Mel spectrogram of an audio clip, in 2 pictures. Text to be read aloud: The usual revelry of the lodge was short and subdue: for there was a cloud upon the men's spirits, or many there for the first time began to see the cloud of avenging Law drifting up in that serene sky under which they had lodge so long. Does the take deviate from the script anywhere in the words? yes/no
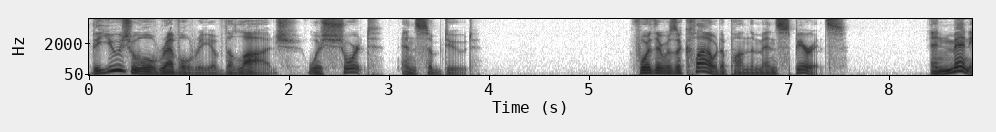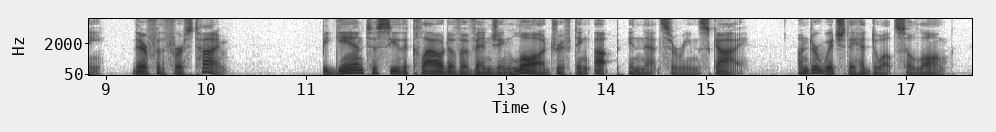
yes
